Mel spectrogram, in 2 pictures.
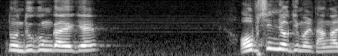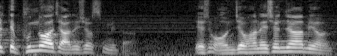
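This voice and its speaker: Emphatic Korean-speaking male pastor preaching. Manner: emphatic, swings from loud exclamations to low quiet asides; rhetorical questions to the congregation. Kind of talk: sermon.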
